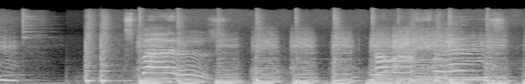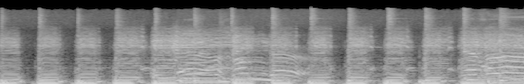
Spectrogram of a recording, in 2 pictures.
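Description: Rock band recording with drums, bass and electric guitar: the band stops for under a second near the start, then comes back in on a steady beat.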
